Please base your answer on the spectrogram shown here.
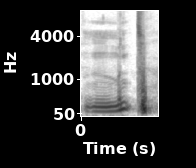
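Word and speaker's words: Mwnt: It's called, you pronounce it Munt, right?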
